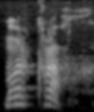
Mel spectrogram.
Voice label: "Morkrokh", pronounciations; Fourth Way; Beelzebub

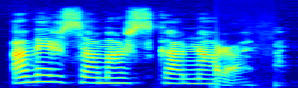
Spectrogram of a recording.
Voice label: "Amersamarskanara", pronounciations; Fourth Way; Beelzebub

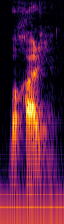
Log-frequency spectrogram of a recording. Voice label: "Bokharian", Beelzebub pronounciations; Fourth Way

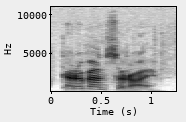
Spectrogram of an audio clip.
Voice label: "Caravanseray", Beelzebub pronounciations; Fourth Way

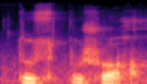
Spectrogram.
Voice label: "Toospooshokh", pronounciations; Fourth Way; Beelzebub

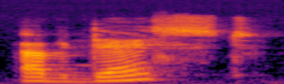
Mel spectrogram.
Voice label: "Abdest", Beelzebub pronounciations; Fourth Way

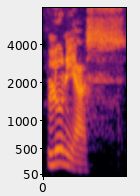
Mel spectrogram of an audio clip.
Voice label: "Loonias", pronounciations; Fourth Way; Beelzebub

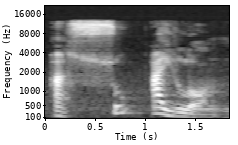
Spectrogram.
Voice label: "Asooailon", Beelzebub pronounciations; Fourth Way; RUS

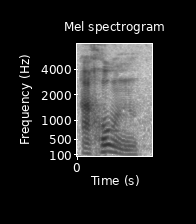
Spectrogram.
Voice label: "Ahoon", pronounciations; Fourth Way; Beelzebub

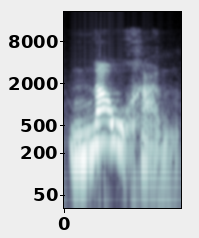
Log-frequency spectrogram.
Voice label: Naookhan, Beelzebub pronounciations; Fourth Way

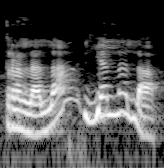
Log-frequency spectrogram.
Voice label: "Tralalaooalalalala", pronounciations; Fourth Way; Beelzebub

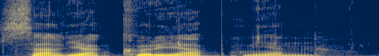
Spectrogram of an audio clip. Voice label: "Saliakooriapnian", pronounciations; Fourth Way; Beelzebub

